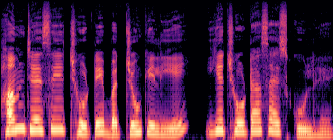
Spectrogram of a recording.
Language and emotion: Urdu, neutral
